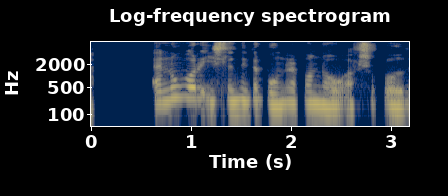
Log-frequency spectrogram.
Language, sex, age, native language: Icelandic, female, 40-49, Icelandic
